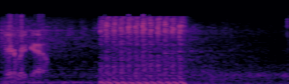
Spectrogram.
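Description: A machine gun fires a rapid burst.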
